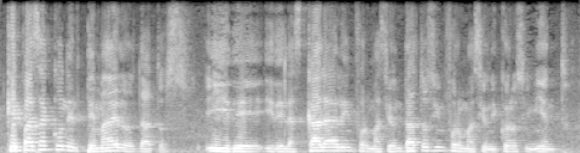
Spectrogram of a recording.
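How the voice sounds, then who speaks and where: A man from Colombia, a librarian commenting from the floor of a conference. His voice sits a little high and carries with roomy echo and a faint hiss behind it. He speaks earnestly and deliberately, restarting phrases as he goes. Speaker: librarian asking from the audience. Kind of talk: audience comment at a symposium. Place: conference hall. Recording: echoey hall with faint noise.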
